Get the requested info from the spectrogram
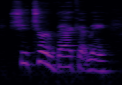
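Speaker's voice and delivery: plain reading voice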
